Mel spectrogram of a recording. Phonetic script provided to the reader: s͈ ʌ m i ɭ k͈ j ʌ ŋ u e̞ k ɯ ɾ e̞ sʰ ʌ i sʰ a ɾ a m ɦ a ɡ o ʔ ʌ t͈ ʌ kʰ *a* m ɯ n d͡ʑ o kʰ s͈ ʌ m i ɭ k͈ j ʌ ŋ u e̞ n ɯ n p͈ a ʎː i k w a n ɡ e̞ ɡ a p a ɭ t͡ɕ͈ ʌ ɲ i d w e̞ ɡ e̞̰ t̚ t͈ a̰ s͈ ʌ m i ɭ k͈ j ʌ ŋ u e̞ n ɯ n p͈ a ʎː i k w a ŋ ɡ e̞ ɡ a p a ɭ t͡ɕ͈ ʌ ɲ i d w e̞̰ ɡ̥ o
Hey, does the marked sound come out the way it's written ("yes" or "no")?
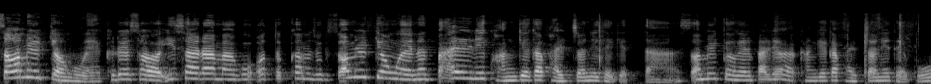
yes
